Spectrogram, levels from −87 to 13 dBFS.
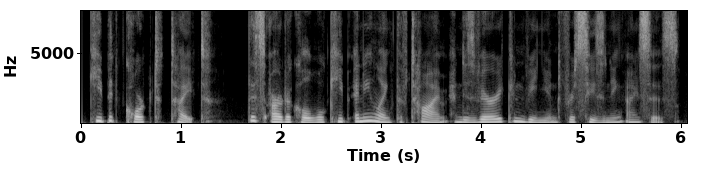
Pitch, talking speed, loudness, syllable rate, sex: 180 Hz, 190 wpm, -18 LUFS, 5.4 syllables/s, female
